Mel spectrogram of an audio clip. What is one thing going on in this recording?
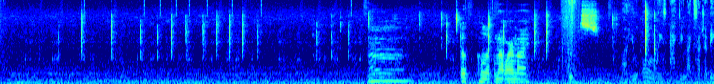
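Soft clicks tick quickly as a game menu scrolls.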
